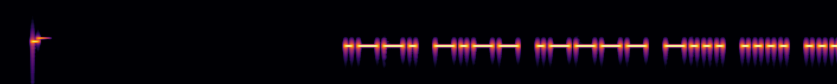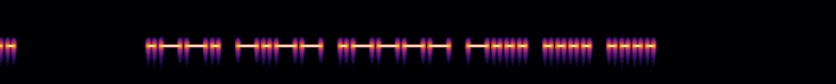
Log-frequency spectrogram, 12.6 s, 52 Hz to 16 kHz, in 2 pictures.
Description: Morse code, heard as a keyed tone, about 25 wpm, 700 Hz. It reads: PY1BHH PY1BHH
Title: DXCC-100 Call Signs - 6 Characters - Repeated 2x - 25wpm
